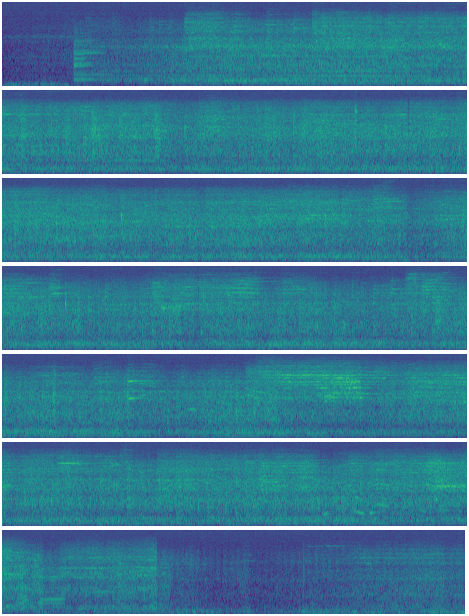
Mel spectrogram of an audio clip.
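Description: Freight cars rolling past at close range: steel wheels on rail, clacking over the rail joints, with some wheel squeal.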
